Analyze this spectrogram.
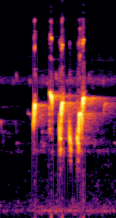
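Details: Red-whiskered bulbul kept as a decoy for trapping, singing in the dok taeng song style: one quick phrase of bright, bubbling whistled notes that dip and rise, ending in a drawn-out whistle, against a quiet background.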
